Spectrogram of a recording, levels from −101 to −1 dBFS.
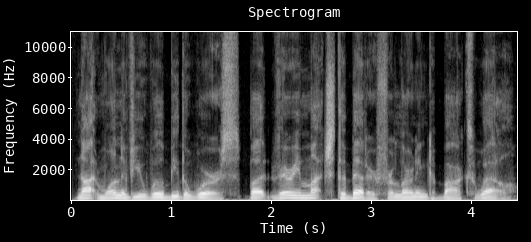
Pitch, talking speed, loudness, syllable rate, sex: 130 Hz, 240 wpm, -16 LUFS, 5.4 syllables/s, male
